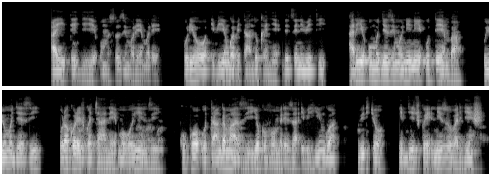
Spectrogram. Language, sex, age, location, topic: Kinyarwanda, male, 25-35, Nyagatare, agriculture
